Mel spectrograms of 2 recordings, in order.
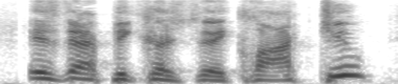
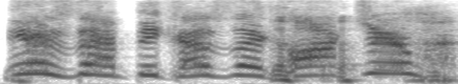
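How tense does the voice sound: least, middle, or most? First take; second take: least; most. First: The voice sounds only slightly tense. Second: The voice sounds at its most tense. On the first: "in an increasingly tenser voice" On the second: "in an increasingly tenser voice"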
